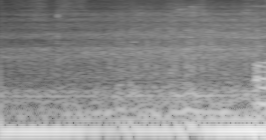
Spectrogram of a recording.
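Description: A deep, steady rumble that builds to its loudest near the end, with nothing higher-pitched standing out over it.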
